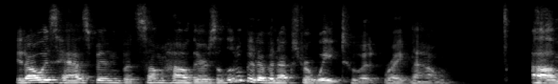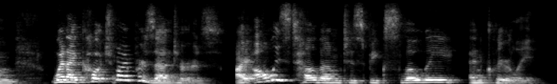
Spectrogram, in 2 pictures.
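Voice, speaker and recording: A woman at a moderate pace with vocal fry and very wide pitch swings, plus audible room echo. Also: medium pitch for a woman. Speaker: storytelling coach and consultant. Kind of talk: webinar presentation.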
